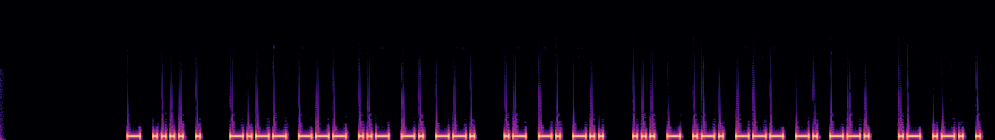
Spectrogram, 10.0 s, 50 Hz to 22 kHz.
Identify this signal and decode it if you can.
Morse code, heard as a keyed tone, about 28 wpm, 700 Hz. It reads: THE YOUNG AND STRONG ARE
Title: Sentences from Top 1000 Words - Review Part 5 - 28wpm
